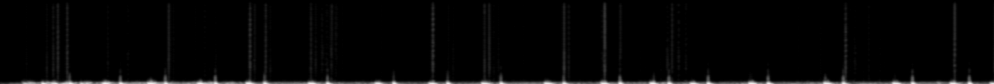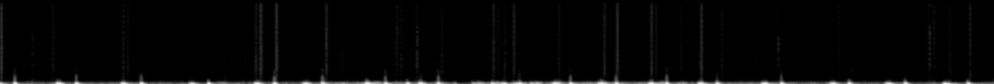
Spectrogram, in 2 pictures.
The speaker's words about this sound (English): Compare the split first heart sound in the previous band to that of a normal dog without a split first sound.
